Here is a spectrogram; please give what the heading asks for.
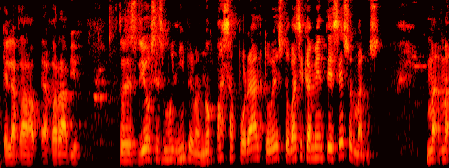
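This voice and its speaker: A man with a Mexican Spanish accent preaching a sermon as pastor, asking the congregation rhetorical questions and dropping his voice to a quiet aside on "brothers". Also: fairly high pitch. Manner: repeats "hermanos" in a dropped, quiet voice. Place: church.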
